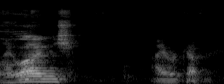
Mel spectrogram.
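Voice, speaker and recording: The recording is very noisy and echoey, made in a carpeted living room with the camera several steps off. A man in his thirties gives an informal, casual lesson on fencing technique, speaking at a measured pace in an expressive, lowish voice.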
